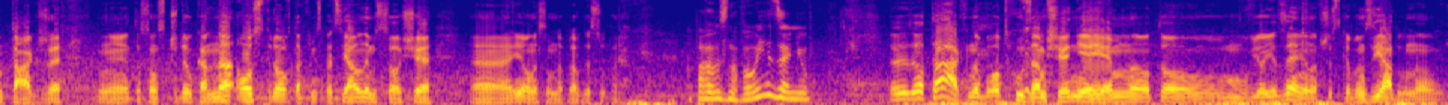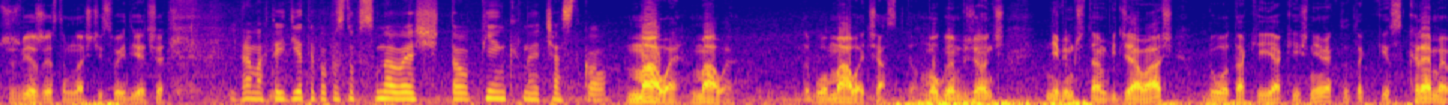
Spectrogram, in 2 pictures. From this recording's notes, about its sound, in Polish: Odcinek nagrany na ulicach Georgetown, historycznej dzielnicy Waszyngtonu znanej z urokliwych uliczek, przy których stoją domy w zabudowie szeregowej, z drzwiami pomalowanymi w różnych kolorach.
